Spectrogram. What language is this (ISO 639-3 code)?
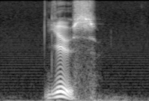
swe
